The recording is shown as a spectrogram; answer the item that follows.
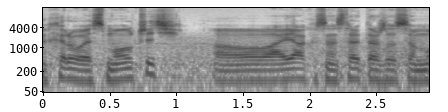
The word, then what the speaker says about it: Hrvoje Smolčić: How do we pronounce it right? Pozdrav svima, ja sam Hrvoje Smolčić.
